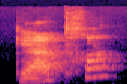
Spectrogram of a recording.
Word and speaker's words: quatre: Here, QU, again, K, quatre.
